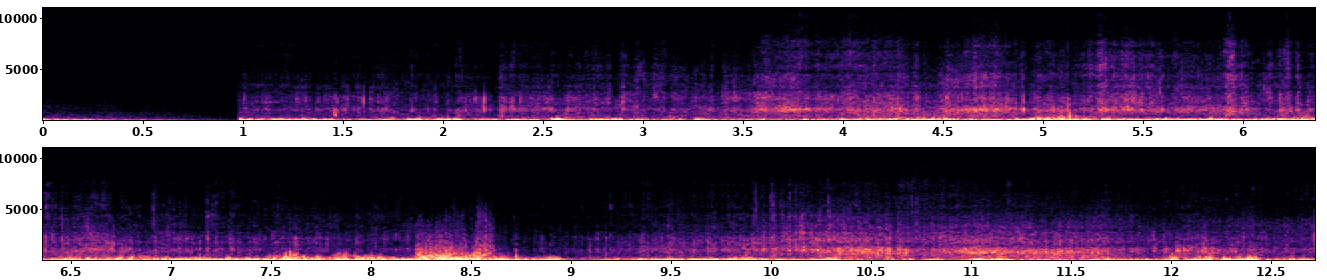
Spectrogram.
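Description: Wind rushes steadily past outdoors.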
